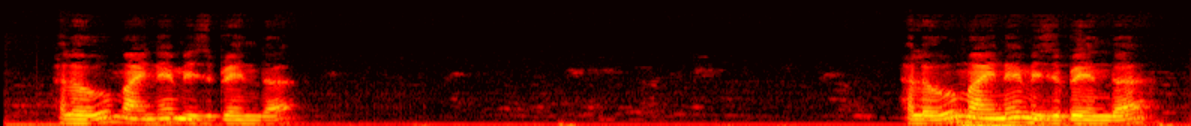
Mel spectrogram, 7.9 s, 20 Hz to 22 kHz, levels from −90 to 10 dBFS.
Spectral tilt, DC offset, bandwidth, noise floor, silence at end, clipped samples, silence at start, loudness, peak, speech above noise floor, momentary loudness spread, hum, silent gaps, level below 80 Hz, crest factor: -8.5 dB/octave; under 0.1%; 11.5 kHz; -54 dBFS; 0.1 s; under 0.1%; 0.05 s; -24 LUFS; -8 dBFS; 32 dB; 11 LU; none; none; -40 dBFS; 18 dB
